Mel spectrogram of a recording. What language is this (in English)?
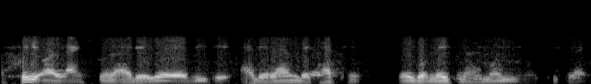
Nigerian Pidgin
